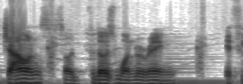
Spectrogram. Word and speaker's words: JJJJound: it's how it's spelled and but it's pronounced JS so for those wondering if is a starter it's not it's just I guess the way that it's placed and played with so it's 4js but it's pronounced JN let's get unboxing and here they are they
